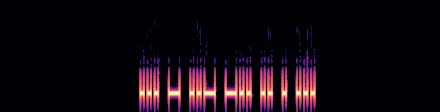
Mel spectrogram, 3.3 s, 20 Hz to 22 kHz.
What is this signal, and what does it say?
Morse code, heard as a keyed tone, about 44 wpm, 700 Hz. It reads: STUDIES
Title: ES:S Suffix - Top 100 Words with Base Words 45wpm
